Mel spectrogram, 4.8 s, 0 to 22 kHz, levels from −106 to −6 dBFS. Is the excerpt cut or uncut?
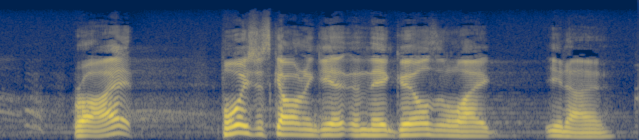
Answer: uncut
